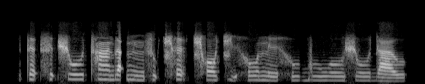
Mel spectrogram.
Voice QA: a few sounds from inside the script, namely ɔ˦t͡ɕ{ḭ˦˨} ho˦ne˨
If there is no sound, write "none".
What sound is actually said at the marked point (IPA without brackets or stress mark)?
ḭ˦˨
